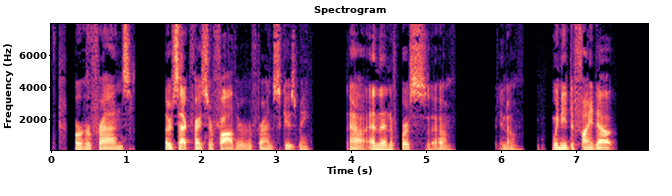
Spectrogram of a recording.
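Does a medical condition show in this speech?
No.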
